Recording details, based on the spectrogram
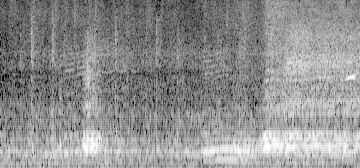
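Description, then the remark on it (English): A train horn blares over the steady rumble of rail cars, its tonal blasts shifting downward in pitch from the Doppler effect as the train passes, with no one speaking. “When that moving object passes us, we sense a change in pitch. That's called the Doppler effect.”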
